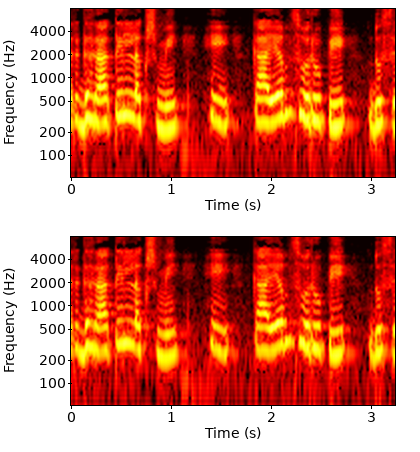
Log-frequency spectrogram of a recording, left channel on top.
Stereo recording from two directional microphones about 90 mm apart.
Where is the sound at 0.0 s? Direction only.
25° left (ahead or behind).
